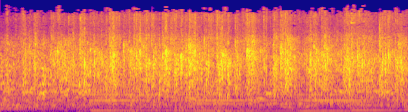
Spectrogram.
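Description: Audience applause: a dense, steady clatter of many hands clapping, over a soft background music bed of sustained low notes.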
